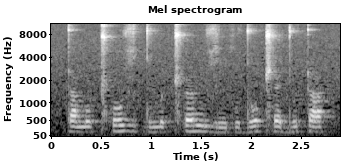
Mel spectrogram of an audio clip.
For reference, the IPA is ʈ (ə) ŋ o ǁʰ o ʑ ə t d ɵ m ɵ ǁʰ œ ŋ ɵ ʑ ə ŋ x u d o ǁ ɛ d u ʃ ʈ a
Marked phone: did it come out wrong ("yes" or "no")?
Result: yes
